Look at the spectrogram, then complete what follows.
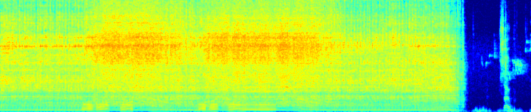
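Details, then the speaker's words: Husqvarna chainsaw, unknown model, starts and throttles up but sounds rough and burbly at top revs, four-stroking a lot at full throttle, possibly leaned out slightly; chain runs bone dry, no oiling. "seems to start okay and throttles up okay could be undoubtedly um leaned out slightly as well four stroking a lot at the top end"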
